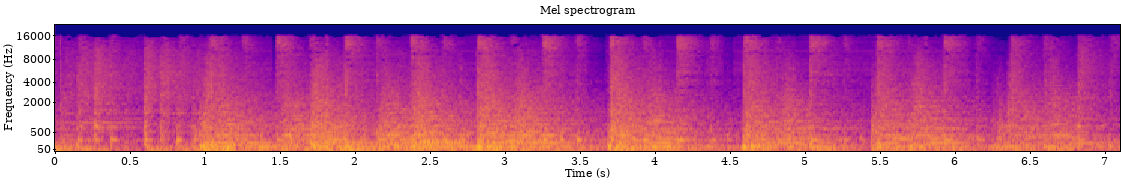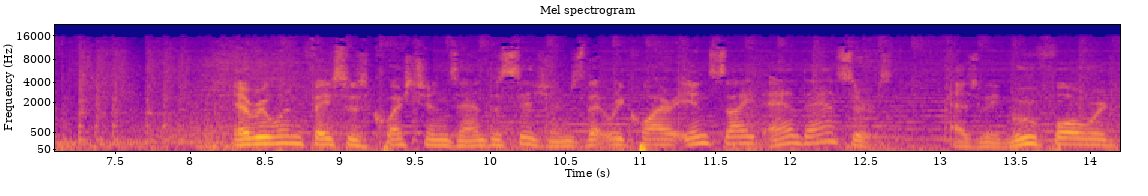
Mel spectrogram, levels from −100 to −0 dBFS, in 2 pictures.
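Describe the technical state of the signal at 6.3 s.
At 6.3 s the signal carries computer activity noise, present across the whole clip. Load swings in the processor, graphics card or mouse disturb the ground the audio circuit shares, so a buzzing, chirping texture pulsing at around 300 Hz sits roughly 25 dB below the sound, following the machine's activity rather than the audio. A spectrogram shows fine vertical striations and a harmonic comb spaced near 300 Hz. The waveform shows small repetitive spikes riding on the signal.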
